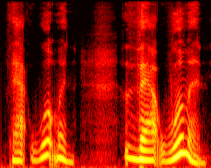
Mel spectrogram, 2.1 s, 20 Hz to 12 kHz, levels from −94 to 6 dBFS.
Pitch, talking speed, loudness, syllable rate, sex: 200 Hz, 85 wpm, -19 LUFS, 4.3 syllables/s, female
